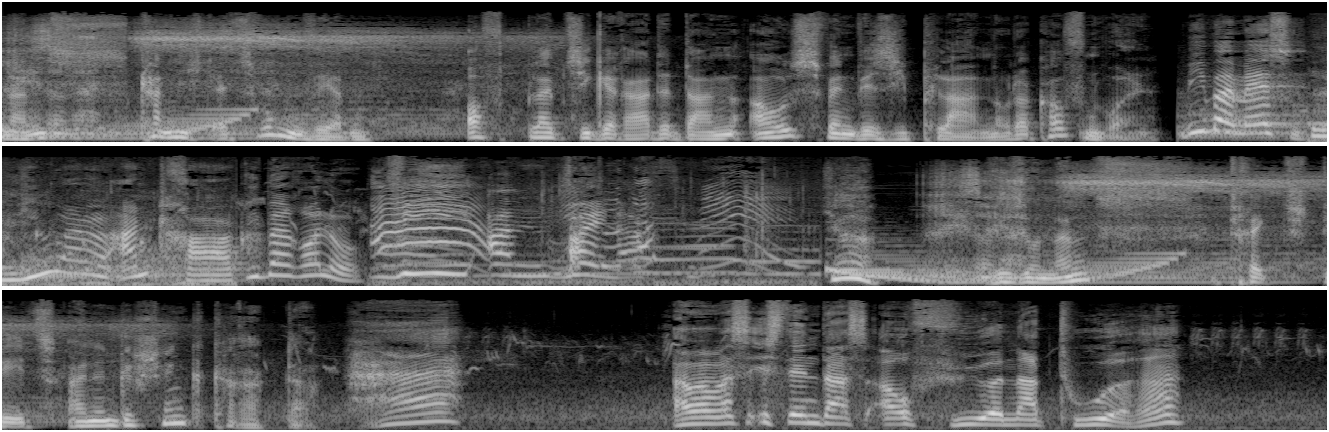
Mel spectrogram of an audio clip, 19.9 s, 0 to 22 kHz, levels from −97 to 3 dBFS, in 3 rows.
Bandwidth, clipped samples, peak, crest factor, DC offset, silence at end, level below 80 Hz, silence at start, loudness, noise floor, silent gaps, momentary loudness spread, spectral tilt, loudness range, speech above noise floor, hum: 16.5 kHz; under 0.1%; -6 dBFS; 18 dB; under 0.1%; 0.7 s; -48 dBFS; 0 s; -24 LUFS; -51 dBFS; none; 10 LU; -4.5 dB/octave; 4 LU; 28 dB; none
